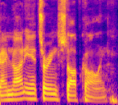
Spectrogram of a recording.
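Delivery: ordinary delivery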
